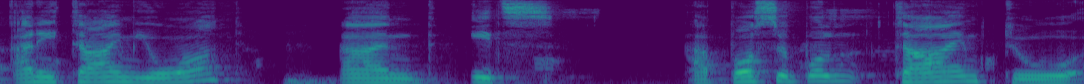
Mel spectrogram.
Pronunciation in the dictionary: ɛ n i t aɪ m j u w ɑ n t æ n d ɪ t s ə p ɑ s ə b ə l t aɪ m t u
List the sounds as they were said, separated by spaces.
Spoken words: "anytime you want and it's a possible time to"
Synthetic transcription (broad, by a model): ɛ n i t aɪ m j u w ɑ n t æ n d ɪ t s ə p ɑ s ə b ə l t aɪ m t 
